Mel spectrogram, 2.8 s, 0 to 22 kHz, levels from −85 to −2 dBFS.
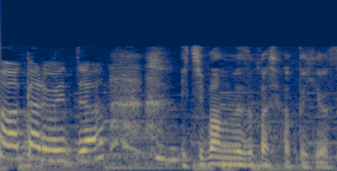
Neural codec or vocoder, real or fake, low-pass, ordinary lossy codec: none; real; 7.2 kHz; none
